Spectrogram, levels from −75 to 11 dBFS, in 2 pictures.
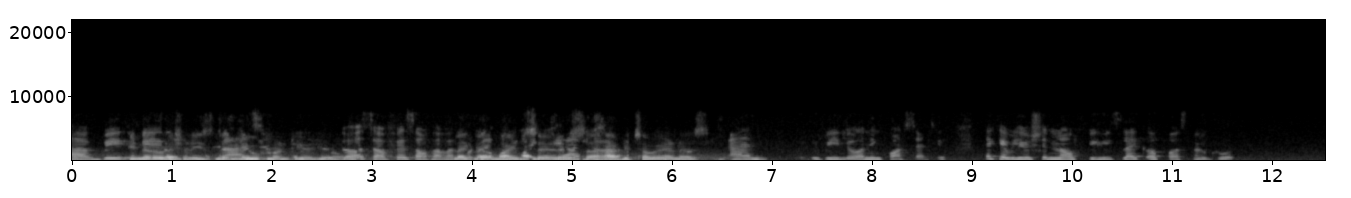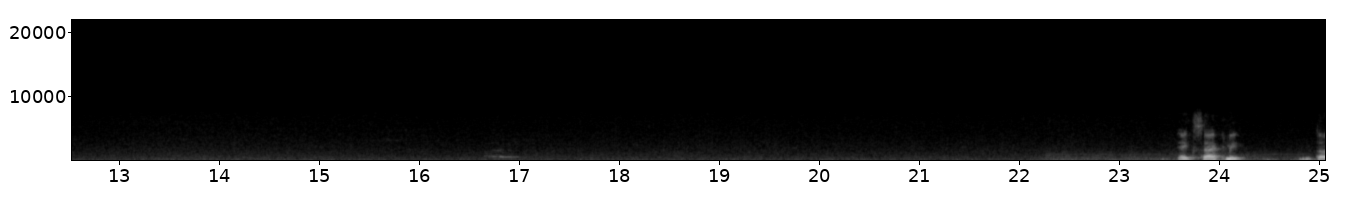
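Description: At 0.92 s an echo leak starts: a copy of the speech trails about 0.2 s behind, only about 5 dB quieter, running to 2.95 s. That's likely a loudspeaker on the other end whose echo canceller let the pickup slip back through. Inside it, speech suppressed in double talk hits at 1.01 to 1.52 s, dipping the talker by roughly 15 dB, then again at 2.68 to 3.00 s, roughly 10 dB down. That's likely the canceller failing to separate talker from echo and ducking both. The echo returns from 4.02 to 5.59 s, now about as loud as the speech itself. Meanwhile there's a light dip at 4.20 to 4.64 s and the worst one at 5.08 to 6.46 s, roughly 20 dB, pulling the talker down for about a second. A last faint echo scrap, about 30 dB down, shows up at 6.49 to 6.57 s.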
